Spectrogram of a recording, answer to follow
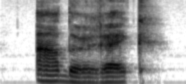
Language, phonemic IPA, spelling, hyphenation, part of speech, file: Dutch, /ˈaː.də(r)ˌrɛi̯k/, aderrijk, ader‧rijk, adjective, Nl-aderrijk.ogg
- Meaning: veiny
